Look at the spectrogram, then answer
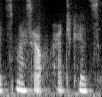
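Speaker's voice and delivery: ordinary talk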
